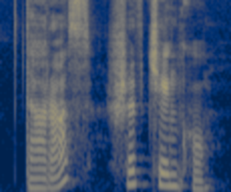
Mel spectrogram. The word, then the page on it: Taras Schewtschenko: slow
